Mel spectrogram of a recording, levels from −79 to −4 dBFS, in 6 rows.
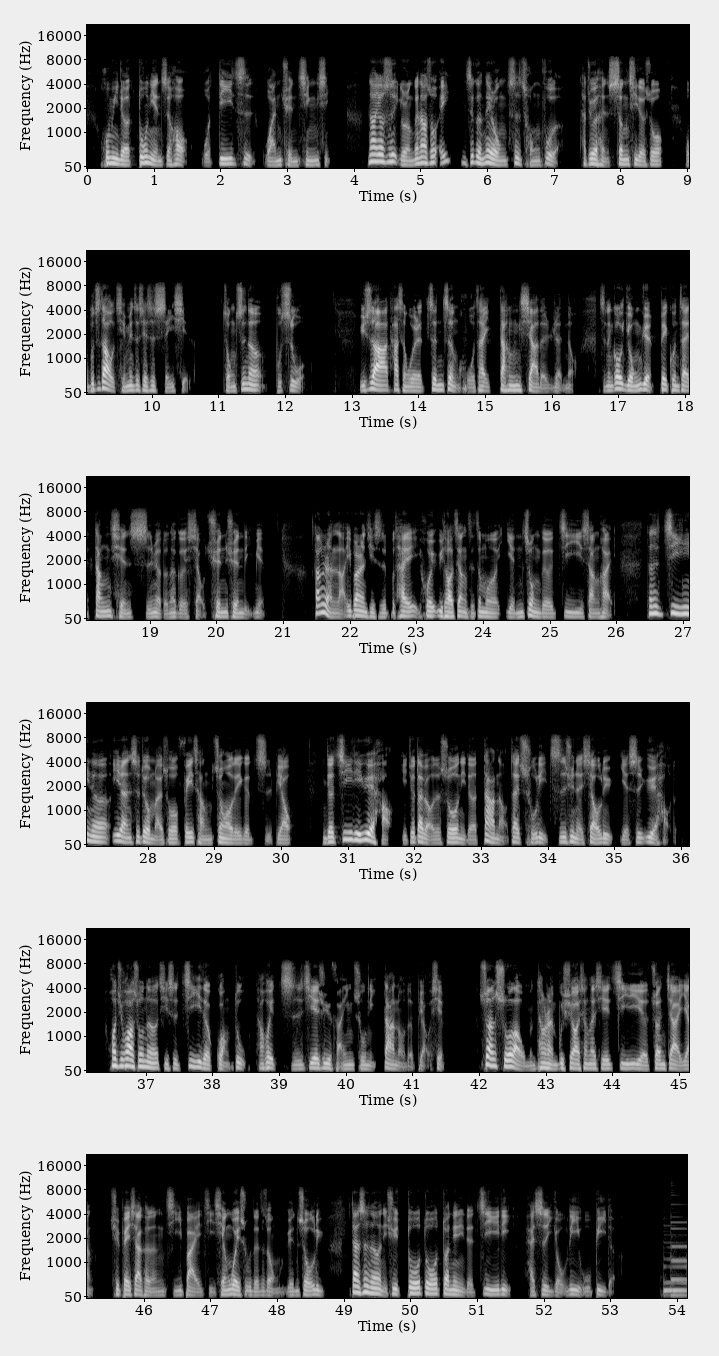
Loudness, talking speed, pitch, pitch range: -24 LUFS, 285 characters per minute, 120 Hz, 105-135 Hz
